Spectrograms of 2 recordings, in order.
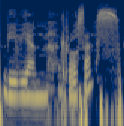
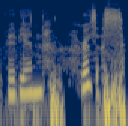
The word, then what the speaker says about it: Vivian Rosas: I tend to pronounce my name differently whether I'm with Spanish-speaking folks or English-speaking folks. So in Spanish, my name is pronounced Vivian Rosas. Note the rolling of the R. And in English, yeah, I just stick to Vivian Rosas.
